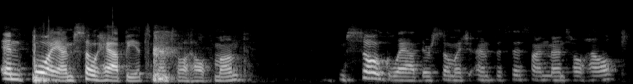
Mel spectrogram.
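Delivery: dry, sarcastic tone, saying the opposite. Speaking at public comment about mental health month: sarcastic. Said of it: "why am I so sarcastic?".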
